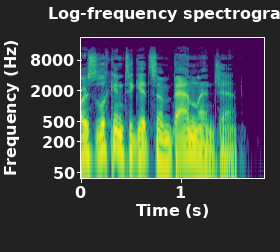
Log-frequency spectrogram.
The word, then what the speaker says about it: Banlangen: That is how I pronounce the Chinese. It is spelled Banlangen.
